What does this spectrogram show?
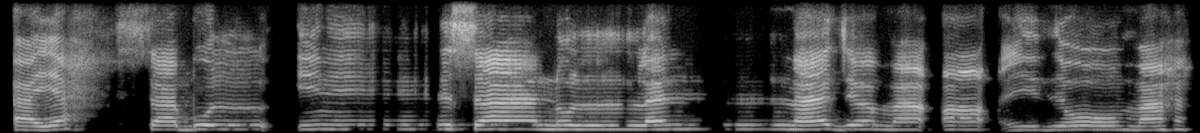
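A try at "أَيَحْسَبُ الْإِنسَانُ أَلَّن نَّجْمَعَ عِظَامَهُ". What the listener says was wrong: Allan insanu allan najma'a. Tadi hamzanya terlewat?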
